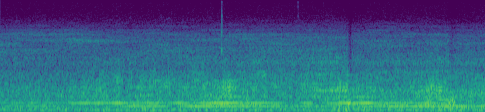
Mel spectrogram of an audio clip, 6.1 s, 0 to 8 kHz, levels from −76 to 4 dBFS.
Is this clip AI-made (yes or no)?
no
